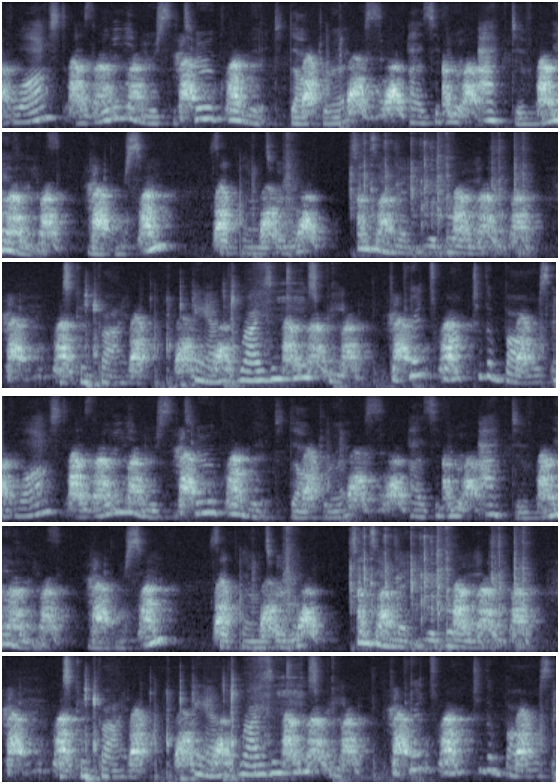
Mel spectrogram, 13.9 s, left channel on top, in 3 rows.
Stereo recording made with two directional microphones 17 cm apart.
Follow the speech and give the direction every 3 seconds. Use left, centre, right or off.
left, left, right, centre, left.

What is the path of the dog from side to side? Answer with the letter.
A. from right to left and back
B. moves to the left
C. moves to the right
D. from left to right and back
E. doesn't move
A.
